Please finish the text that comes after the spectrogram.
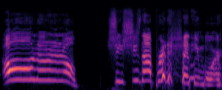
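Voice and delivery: very high, loud acted protest; mock alarmed correction. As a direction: exclaim a hasty correction, half laughing. Retelling team's alarmed correction.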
